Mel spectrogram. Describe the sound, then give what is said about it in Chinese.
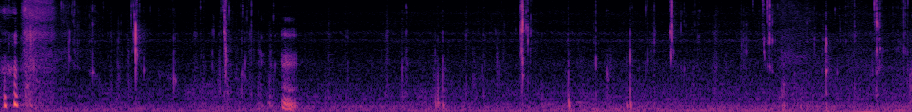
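Someone eating cherries, with many crisp bites and wet chewing clicks at an uneven pace, fairly faint and with no talk. “妈，你在吃啥？在吃 cherry？”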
